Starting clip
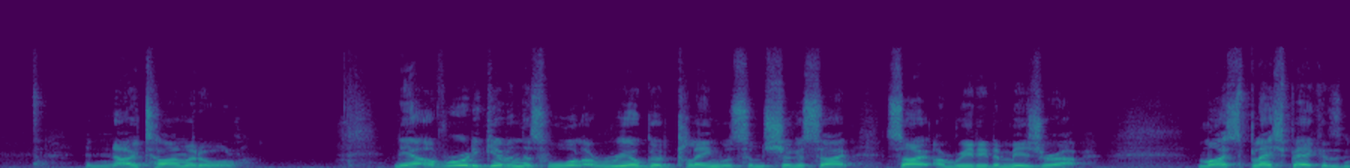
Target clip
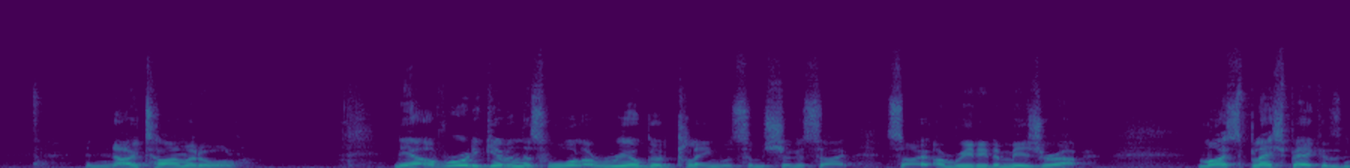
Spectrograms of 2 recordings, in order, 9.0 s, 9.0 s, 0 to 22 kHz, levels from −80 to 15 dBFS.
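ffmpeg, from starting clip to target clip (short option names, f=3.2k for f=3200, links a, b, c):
-filter_complex "[0:a]asettb=1/sr,asplit=3[a][b][c];[a]atrim=end=4.644[d];[b]atrim=start=4.64:end=6.14,asetpts=PTS-STARTPTS,afade=t=in:d=0.004:c=qsin,afade=t=out:st=1.496:d=0.004:c=qsin,acompressor=threshold=-31dB:ratio=12[e];[c]atrim=start=6.136[f];[d][e]acrossfade=d=0.004:c1=hsin:c2=qsin[g];[g][f]acrossfade=d=0.004:c1=qsin:c2=hsin,volume=-9dB"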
